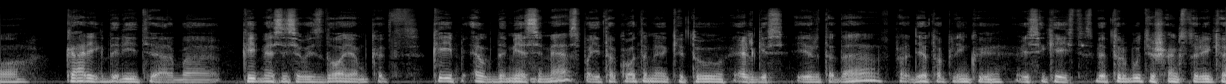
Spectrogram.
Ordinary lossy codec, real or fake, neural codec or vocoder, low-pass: AAC, 48 kbps; fake; vocoder, 44.1 kHz, 128 mel bands every 256 samples, BigVGAN v2; 14.4 kHz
